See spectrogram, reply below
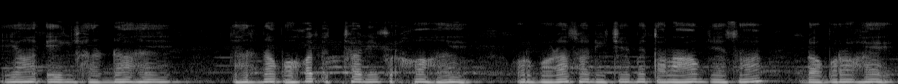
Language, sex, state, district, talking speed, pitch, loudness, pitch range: Hindi, male, Chhattisgarh, Kabirdham, 125 wpm, 110 Hz, -30 LUFS, 105-115 Hz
